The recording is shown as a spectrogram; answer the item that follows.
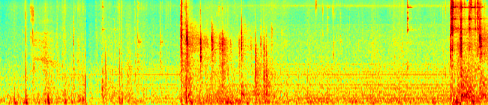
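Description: Plugs and cords being handled on a metal test bench: scattered clicks and knocks, with a steady hum coming in about two and a half seconds in.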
